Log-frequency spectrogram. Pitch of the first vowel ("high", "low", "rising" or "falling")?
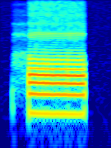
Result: high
